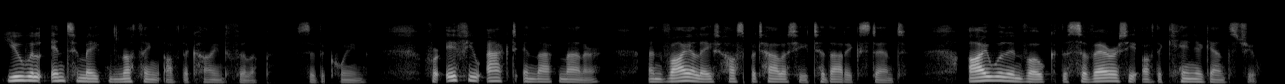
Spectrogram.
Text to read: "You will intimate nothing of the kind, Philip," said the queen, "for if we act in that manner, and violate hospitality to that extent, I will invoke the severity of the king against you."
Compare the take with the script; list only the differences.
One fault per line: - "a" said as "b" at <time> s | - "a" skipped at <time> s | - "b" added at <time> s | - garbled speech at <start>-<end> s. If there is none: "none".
- "we" said as "you" at 4.7 s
